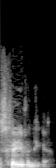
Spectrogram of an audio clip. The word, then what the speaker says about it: Scheveningen: With a soft G, huh? Mm. I think, Harry, you've got the right pronunciation there. Van school in Scheveningen.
